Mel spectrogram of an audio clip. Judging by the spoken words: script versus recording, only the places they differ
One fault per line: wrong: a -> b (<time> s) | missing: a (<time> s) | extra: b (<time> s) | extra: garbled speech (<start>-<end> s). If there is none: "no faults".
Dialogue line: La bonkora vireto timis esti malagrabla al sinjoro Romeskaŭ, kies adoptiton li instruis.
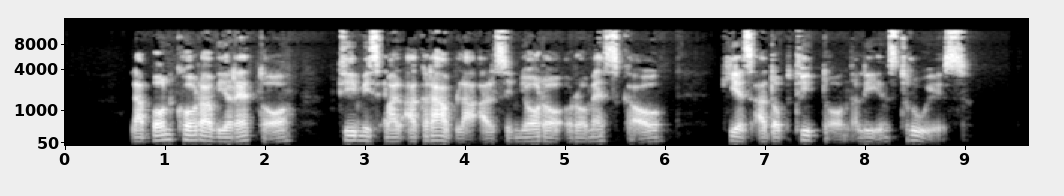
missing: esti (3.2 s)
